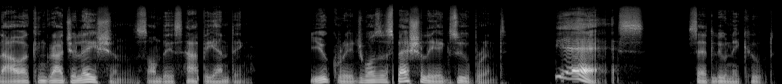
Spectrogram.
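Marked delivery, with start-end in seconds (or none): 5.5-6.4 high, excited yes; bright-eyed, high-voiced pride; delighted confirmation. A narrator's reading. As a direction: confirm it with high-pitched glee. Looney confirms his happy win.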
